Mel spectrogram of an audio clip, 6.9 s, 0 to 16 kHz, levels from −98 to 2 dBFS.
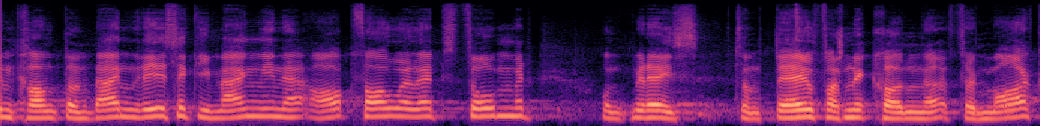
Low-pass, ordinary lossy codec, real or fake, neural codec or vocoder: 14.4 kHz; none; fake; codec, 44.1 kHz, 2.6 kbps, SNAC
